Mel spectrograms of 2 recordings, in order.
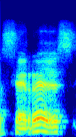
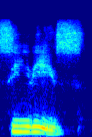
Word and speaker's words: Ceres: They are very impressed, and they just one thing, she's not Ceres, she is Ceres. Okay, Ceres or Ceres.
